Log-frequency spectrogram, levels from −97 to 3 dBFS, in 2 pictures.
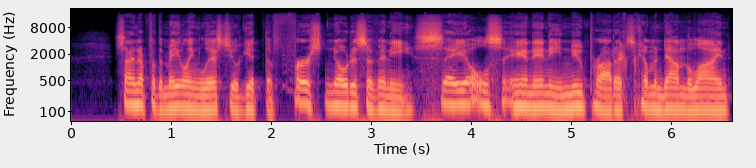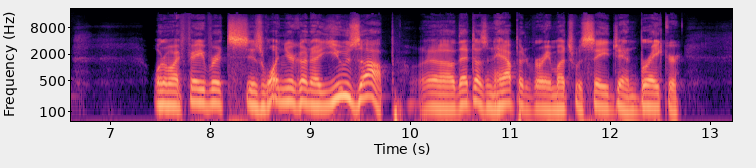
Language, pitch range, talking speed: English, 115-150 Hz, 195 wpm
